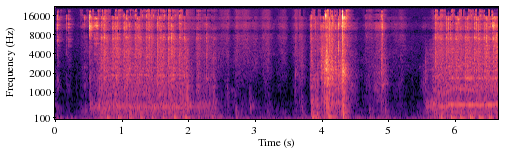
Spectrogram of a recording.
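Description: A sewing machine sews the seam of a Divina handbag from Bagstock Designs at a half-inch seam allowance, running in close, rhythmic stretches of stitching broken by short pauses.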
